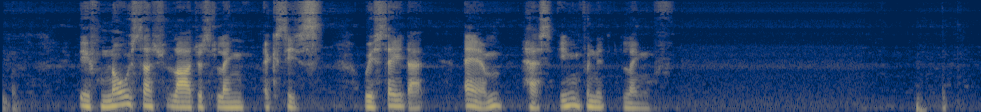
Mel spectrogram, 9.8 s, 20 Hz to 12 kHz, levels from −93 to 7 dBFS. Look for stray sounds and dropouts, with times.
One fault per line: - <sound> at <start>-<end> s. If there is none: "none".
none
